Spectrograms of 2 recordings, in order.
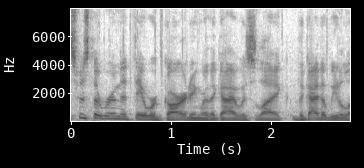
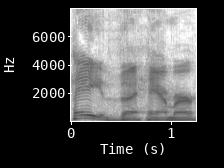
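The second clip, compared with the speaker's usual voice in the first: dry, mocking, sarcastic put-on tone. Acting out a man sending the accounting to his boss, imitating a sarcastic tone. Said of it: "being sarcastic. He's like".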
